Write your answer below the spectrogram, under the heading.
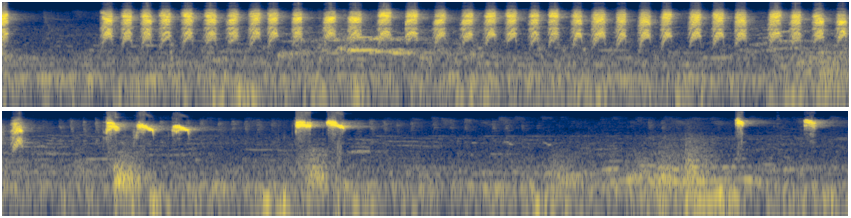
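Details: Lesser green leafbird (cucak ijo mini), singing hard in loud 'tembakan' style used to provoke others, gives a fast run of about twenty-five harsh repeated notes over five seconds, then scattered sharp, upslurred high notes with gaps.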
